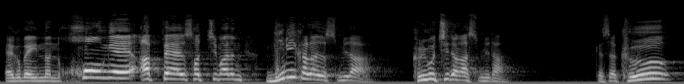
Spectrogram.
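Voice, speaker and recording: Husky, animated Korean-language preacher man. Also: high voice. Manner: emphatic, constant rhetorical questions. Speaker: pastor. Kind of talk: sermon.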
